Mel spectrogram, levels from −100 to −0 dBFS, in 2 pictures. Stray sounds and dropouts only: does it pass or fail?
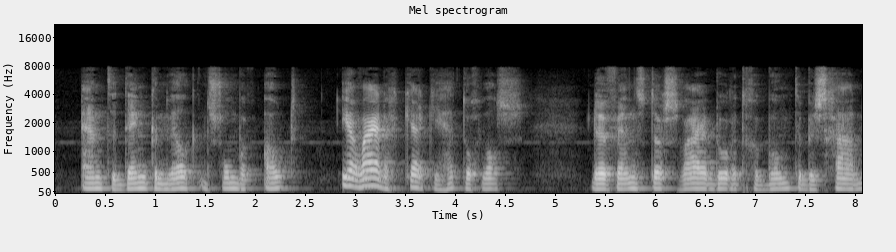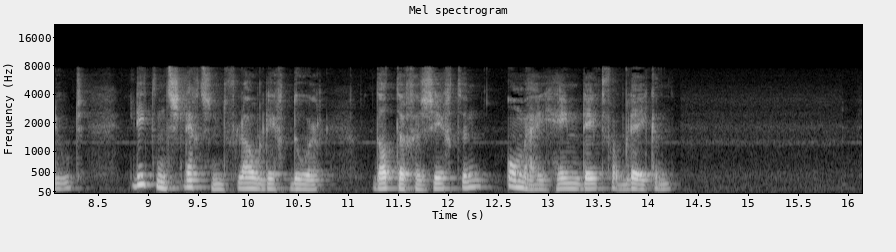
pass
